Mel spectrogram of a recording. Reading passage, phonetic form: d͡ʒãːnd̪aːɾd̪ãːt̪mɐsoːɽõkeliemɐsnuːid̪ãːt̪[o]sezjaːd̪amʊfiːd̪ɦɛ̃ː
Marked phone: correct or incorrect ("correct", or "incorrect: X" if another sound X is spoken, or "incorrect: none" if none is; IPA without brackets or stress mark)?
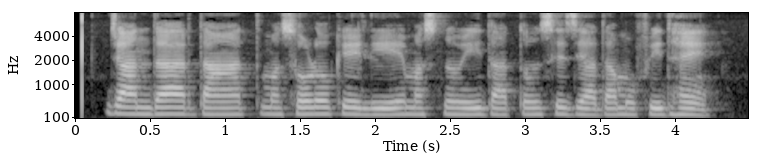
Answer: incorrect: õ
